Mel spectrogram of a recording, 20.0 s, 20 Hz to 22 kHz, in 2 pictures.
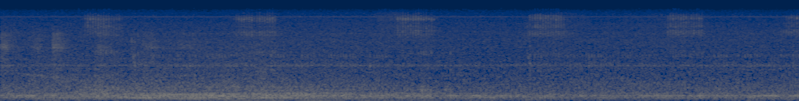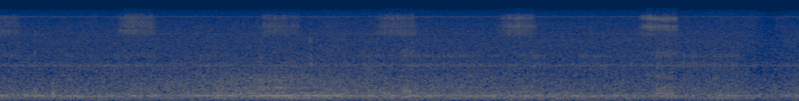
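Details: Heidi, a 14-year-old adopted house cat, purrs steadily while massaged in sunshine on March 19, 2021; a deep, even drone runs throughout, with faint airy hisses recurring about every two seconds.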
